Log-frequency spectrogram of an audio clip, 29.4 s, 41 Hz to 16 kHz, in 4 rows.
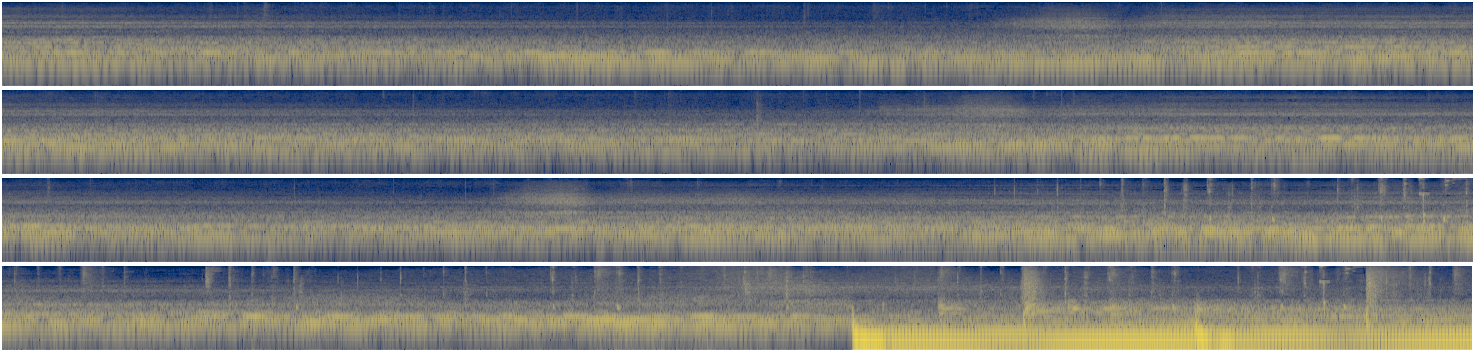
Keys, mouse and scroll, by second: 2.6 click, 4.1 click, 4.7-7.7 drag, 8.1-13.3 middle drag, 14.6-17.6 middle drag, 18.0-18.7 scroll down 1, 18.7 click, 19.5-22.5 shift+middle drag, 23.5 click, 24.2-27.3 middle drag, 27.4-28.7 middle drag, 28.7 click, 29.3-29.4 middle drag.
